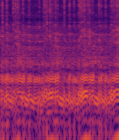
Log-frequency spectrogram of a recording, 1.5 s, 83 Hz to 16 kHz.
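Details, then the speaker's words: Neotec NH843 Husky 543XP clone chainsaw, new out of the box with carb only slightly adjusted: under steady throttle the high scream wavers and surges unevenly; owner suspects the carb screws need adjusting. "i'm not smooth on eye on on throttle there guys i don't know if you could hear it but that's not me doing that that's the saw doing that because i'm being smooth with my my grip again i gotta play with that carb a little bit"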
